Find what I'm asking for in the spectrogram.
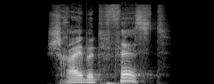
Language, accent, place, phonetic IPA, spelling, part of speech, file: German, Germany, Berlin, [ˌʃʁaɪ̯bət ˈfɛst], schreibet fest, verb, De-schreibet fest.ogg
- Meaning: second-person plural subjunctive I of festschreiben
